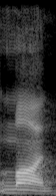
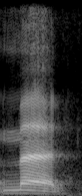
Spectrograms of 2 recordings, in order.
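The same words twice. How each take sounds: First: The vowel is pronounced heavy and full-mouthed. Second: The vowel is pronounced light and thin. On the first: The speaker calls it wrong. "not mal" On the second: The speaker calls it right. "but mal"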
